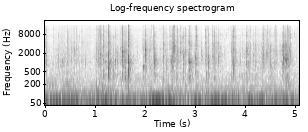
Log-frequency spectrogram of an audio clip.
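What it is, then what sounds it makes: Plastic keyboard. A full-size plastic gaming keyboard sits on a desk and is then lifted, while fingertips press and tap its keys and a soft cleaning gel is pressed onto it. The result is a steady run of quick, dry clicks and taps with short crinkly, sticky squelches mixed in, over a low background rumble.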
